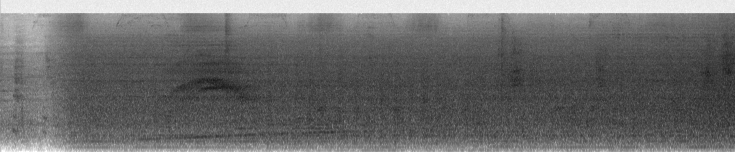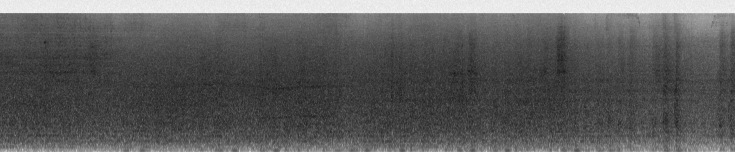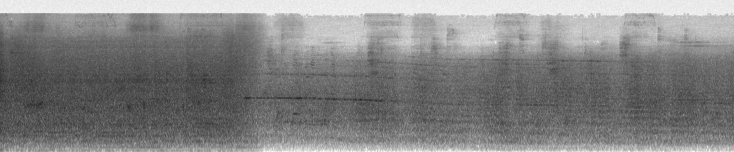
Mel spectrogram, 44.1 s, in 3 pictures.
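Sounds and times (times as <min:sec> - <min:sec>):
train wheels rolling on track: 0:01.6 - 0:34.3.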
